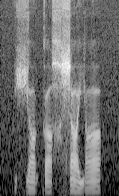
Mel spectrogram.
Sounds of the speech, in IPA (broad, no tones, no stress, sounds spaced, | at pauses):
ç ɒ k ɒ χ ɬ ɒ j ɒ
